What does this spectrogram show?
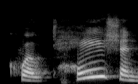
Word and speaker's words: quotation: you know that when we have a shun ending ti n, we are going to always stress the syllable right before the shun. And in this case, we are stressing the t syllables syllable, excuse me.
